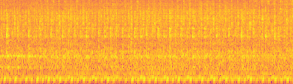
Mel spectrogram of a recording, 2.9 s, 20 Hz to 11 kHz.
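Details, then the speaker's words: Matchless G11 classic motorcycle after full engine rebuild, three-bearing crank, all-gear-driven timing: slow, even, low thumping idle with light gear whirr on top, quiet and steady as tickover is dropped; normal healthy idle. "it's quite quiet we can just drop the tick over down a bit now"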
